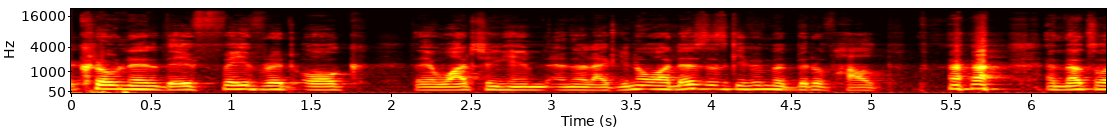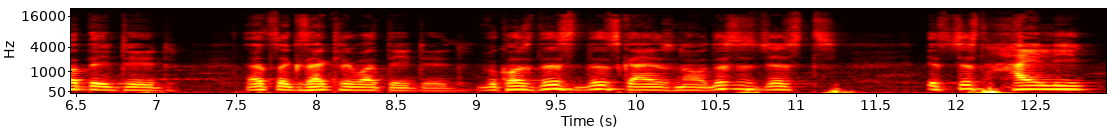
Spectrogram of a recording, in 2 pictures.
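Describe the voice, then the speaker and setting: Man, reaction host, casual commentary, excitable, stumbling speech, lowish voice. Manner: excitable, laughing, stumbles over words.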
